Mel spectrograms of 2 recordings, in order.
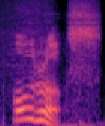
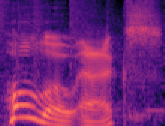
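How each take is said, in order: First: The name ends with the sound 'rox'. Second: The name ends with the letter name X. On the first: The speaker calls it right. "in Japanese is intended to be pronounced as Horox" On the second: The speaker calls it wrong. "it's not actually pronounced HoloX"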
